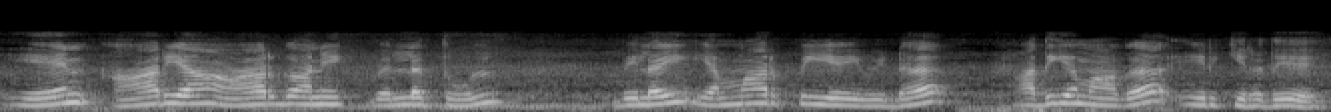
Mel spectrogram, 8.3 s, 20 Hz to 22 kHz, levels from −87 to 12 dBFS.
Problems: constant background noise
